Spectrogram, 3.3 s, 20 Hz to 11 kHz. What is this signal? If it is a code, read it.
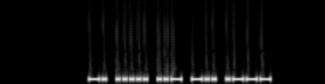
Morse code, heard as a keyed tone, about 34 wpm, 700 Hz. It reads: N5UDJ
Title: USA Call Signs - 5 Characters - 4x Character Spacing - 35wpm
